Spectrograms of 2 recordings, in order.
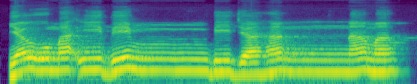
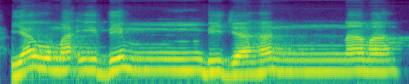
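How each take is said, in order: Both takes have the same delivery.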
